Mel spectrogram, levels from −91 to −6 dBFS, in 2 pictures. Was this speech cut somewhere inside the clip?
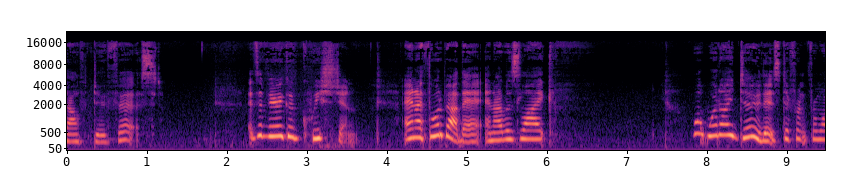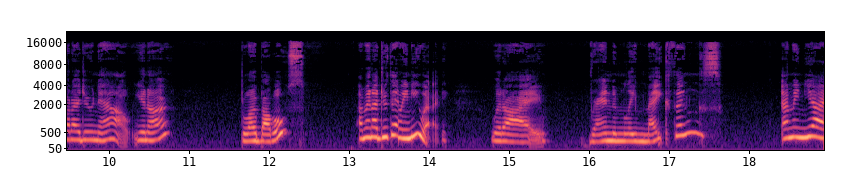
yes; 2 cuts; at 13.6 s, 16.0 s

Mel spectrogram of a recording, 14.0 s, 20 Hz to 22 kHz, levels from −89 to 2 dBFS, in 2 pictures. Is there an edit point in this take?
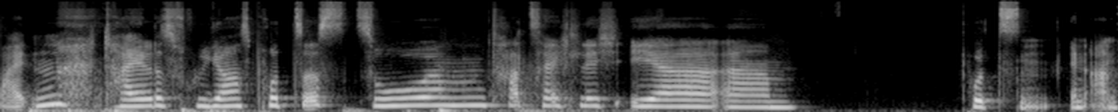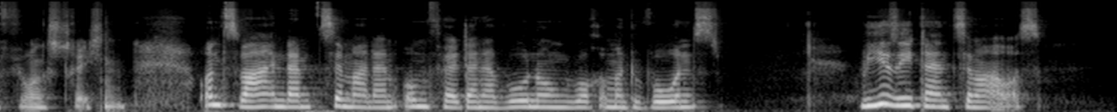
no; 0 cuts

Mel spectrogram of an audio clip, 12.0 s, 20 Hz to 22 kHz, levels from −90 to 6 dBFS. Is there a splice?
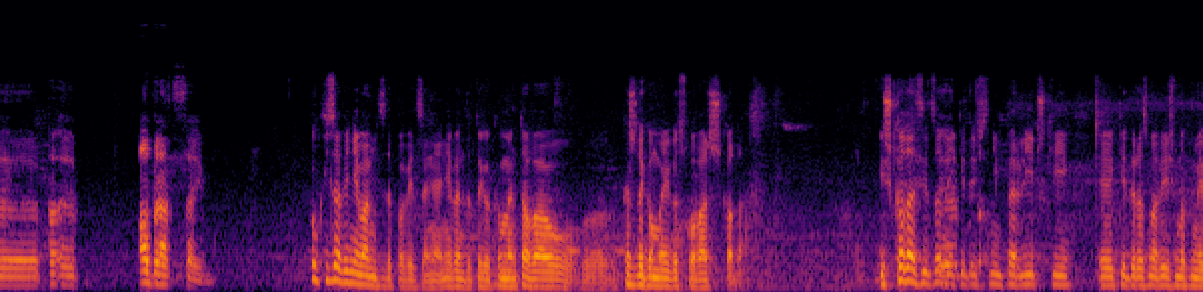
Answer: no; 0 cuts

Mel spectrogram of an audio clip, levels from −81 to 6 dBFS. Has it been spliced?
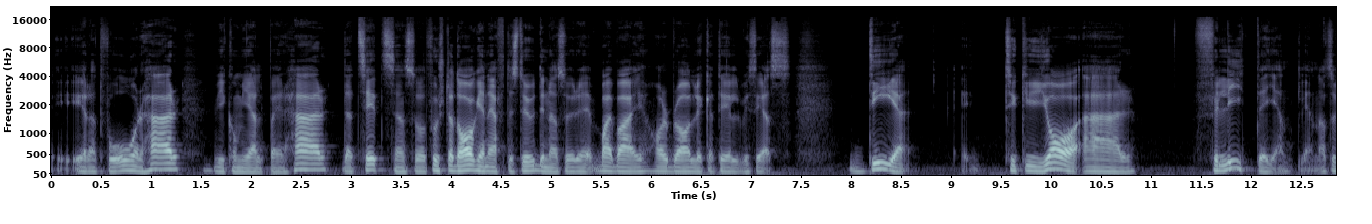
no; 0 cuts

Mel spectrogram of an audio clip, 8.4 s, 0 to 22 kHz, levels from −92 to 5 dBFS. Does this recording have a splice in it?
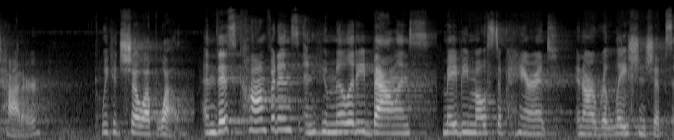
yes; 2 cuts; at 2.4 s, 5.5 s

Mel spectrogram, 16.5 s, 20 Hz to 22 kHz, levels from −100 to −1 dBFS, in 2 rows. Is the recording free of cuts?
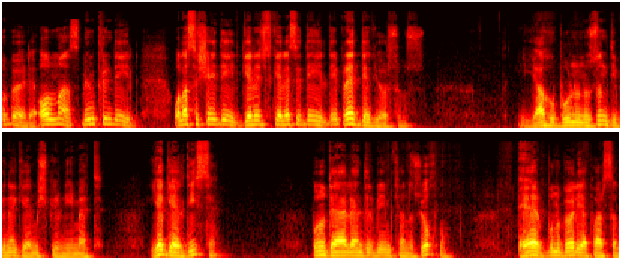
yes; 0 cuts

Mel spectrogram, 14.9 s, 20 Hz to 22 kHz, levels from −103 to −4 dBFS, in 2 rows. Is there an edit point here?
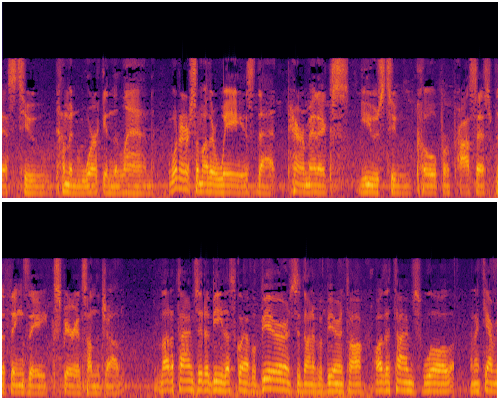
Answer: yes; 2 cuts; at 9.7 s, 13.0 s

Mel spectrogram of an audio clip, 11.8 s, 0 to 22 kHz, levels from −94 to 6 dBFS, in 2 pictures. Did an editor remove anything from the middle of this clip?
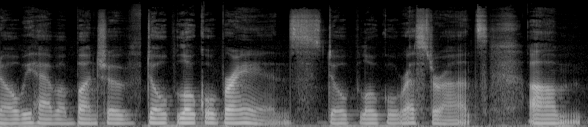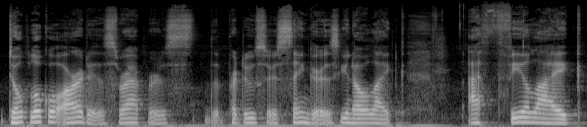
yes; 1 cut; at 1.4 s

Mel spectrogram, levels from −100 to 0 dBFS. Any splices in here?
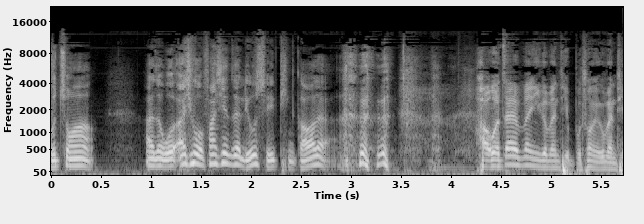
no; 0 cuts

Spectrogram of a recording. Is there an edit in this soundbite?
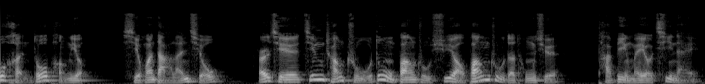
yes; 1 cut; at 5.9 s

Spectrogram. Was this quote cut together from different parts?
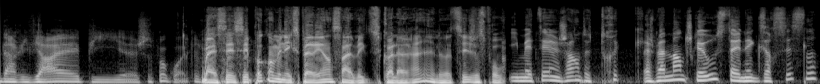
yes; 2 cuts; at 5.0 s, 6.4 s

